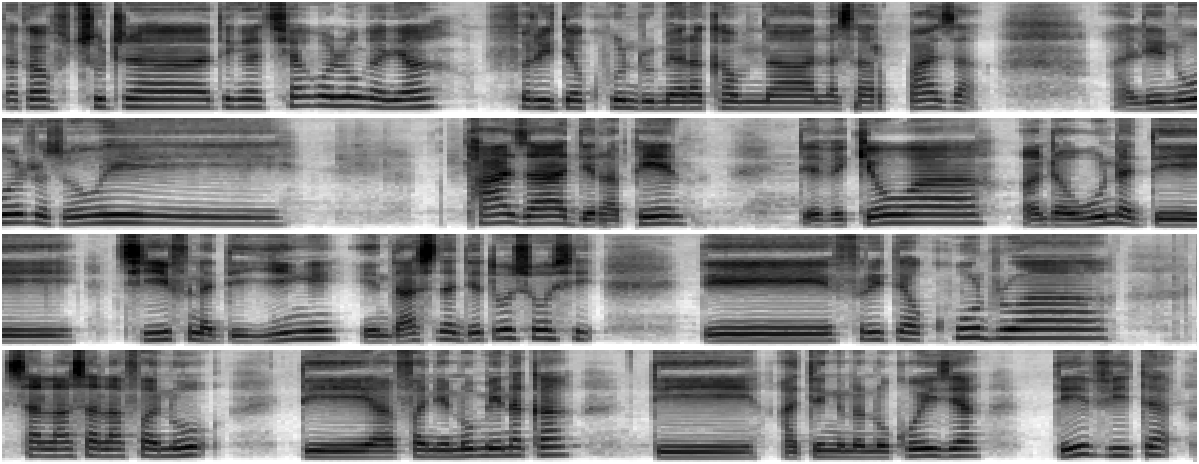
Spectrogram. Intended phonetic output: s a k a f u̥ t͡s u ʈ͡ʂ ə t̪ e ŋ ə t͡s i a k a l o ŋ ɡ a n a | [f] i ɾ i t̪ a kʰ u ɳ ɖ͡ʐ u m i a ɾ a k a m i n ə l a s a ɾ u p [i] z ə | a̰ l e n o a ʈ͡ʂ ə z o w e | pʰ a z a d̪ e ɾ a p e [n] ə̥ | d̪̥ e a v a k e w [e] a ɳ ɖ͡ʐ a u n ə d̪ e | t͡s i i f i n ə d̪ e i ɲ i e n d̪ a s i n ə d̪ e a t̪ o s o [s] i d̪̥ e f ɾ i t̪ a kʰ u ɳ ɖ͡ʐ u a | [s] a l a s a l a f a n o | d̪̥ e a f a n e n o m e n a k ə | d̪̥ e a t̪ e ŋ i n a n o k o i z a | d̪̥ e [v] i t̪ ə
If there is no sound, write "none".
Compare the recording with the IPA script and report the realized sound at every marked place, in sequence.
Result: f, a, n, a, s, s, v

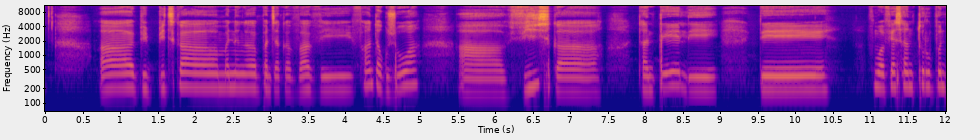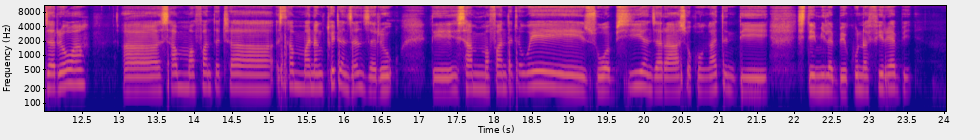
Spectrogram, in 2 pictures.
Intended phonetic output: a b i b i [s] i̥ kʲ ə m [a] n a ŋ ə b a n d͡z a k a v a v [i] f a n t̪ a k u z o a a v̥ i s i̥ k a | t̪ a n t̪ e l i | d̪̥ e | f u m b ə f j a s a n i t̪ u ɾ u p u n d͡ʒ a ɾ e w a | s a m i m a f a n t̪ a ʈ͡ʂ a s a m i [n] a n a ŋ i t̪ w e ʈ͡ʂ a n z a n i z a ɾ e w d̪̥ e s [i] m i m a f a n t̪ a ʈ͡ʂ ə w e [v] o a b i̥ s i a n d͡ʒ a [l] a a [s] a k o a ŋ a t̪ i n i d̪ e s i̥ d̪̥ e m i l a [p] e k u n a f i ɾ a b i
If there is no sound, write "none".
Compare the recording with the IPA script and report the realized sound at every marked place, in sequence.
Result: t͡s, a, i, m, a, z, ɾ, s, b

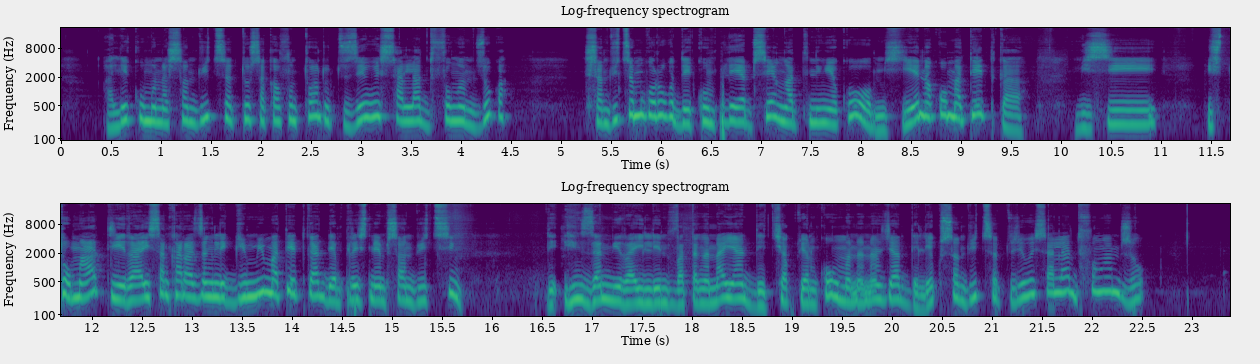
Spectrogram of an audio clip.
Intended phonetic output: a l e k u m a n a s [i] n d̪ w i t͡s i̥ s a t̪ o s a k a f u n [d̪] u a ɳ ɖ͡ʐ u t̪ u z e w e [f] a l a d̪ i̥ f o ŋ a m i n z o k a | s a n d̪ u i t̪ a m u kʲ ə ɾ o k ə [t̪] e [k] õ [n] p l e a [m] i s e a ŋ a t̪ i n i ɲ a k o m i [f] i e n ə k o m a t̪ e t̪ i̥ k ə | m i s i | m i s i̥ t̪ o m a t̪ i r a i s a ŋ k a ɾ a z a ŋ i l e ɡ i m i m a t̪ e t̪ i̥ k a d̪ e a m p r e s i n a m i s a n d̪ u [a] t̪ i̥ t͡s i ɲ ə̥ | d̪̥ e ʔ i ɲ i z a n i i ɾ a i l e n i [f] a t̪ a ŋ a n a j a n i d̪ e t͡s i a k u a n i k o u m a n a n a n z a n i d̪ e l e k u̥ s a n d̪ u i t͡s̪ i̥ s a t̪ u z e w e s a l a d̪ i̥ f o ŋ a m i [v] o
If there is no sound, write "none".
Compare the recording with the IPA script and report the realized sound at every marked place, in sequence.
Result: a, t̪, s, d̪, k, m, b, s, i, v, z

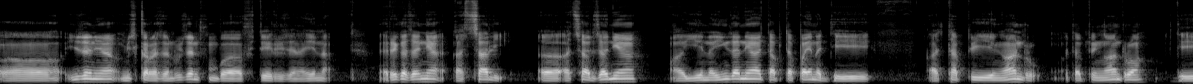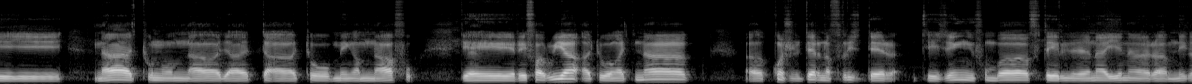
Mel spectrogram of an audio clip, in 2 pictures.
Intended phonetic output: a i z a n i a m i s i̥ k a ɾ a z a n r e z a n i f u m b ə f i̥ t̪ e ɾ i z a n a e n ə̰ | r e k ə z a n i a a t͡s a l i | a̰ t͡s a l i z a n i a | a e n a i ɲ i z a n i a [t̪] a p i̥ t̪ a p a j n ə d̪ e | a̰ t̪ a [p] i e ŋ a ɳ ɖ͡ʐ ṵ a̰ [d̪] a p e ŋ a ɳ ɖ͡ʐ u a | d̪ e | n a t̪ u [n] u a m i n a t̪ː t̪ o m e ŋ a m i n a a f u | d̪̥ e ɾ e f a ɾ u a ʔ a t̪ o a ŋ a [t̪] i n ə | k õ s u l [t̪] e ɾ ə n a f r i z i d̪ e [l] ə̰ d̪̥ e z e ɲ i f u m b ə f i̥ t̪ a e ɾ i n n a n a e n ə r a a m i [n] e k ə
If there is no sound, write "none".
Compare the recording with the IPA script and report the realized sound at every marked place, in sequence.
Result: t̪, p, t̪, n, t̪, t̪, ɾ, n

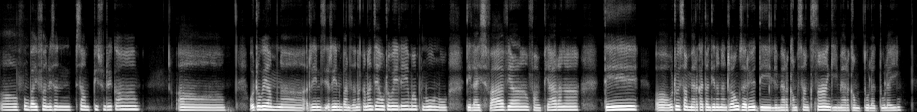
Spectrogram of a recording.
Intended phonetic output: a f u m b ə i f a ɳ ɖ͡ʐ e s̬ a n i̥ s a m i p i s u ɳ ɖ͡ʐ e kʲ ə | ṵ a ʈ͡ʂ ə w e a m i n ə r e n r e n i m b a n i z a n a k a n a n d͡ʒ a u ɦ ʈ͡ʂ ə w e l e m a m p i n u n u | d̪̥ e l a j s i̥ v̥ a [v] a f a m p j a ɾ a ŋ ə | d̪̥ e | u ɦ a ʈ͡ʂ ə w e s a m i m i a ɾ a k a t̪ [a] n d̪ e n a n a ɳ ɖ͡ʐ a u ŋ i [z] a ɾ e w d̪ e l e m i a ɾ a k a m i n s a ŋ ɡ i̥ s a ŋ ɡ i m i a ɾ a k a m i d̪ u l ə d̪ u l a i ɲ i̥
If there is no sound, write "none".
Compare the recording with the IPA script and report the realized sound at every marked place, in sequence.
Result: v, a, z

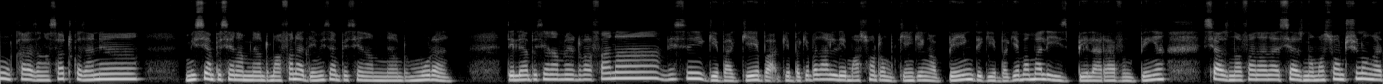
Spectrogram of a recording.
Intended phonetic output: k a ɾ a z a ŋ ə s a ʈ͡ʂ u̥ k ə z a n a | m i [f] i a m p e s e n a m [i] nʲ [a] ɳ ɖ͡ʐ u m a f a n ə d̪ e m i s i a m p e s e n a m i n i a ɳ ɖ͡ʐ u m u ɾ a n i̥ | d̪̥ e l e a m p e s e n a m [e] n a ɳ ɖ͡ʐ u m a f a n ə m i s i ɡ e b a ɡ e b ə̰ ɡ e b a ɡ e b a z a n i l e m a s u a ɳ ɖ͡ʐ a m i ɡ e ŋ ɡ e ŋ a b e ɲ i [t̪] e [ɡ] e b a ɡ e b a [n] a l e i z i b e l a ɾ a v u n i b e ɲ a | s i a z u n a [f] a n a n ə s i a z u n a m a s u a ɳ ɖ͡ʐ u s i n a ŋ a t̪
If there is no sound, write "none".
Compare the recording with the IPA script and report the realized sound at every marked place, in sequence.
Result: s, i, a, i, d̪, ɡ, m, f

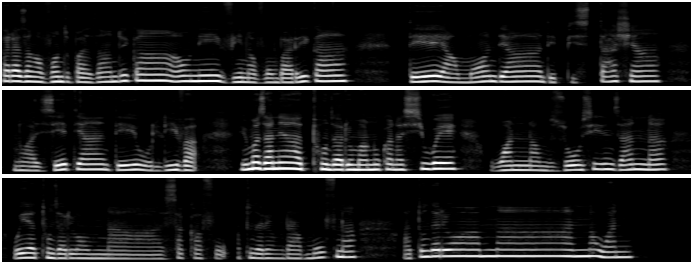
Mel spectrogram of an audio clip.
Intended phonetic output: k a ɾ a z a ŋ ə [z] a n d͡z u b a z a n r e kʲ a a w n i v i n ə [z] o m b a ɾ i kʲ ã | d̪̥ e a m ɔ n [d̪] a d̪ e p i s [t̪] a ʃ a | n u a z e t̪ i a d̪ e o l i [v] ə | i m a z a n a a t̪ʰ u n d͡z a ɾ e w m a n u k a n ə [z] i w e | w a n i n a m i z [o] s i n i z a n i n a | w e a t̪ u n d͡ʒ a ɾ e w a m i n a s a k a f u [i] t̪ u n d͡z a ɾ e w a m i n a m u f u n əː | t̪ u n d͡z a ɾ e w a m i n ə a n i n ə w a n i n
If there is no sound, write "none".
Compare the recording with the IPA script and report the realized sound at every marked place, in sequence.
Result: v, v, d̪, t̪, v, s, o, a

